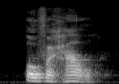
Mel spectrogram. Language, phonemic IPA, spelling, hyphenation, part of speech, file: Dutch, /ˈoː.vərˌɦaːl/, overhaal, over‧haal, noun / verb, Nl-overhaal.ogg
- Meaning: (noun) overland boat ramp; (verb) first-person singular dependent-clause present indicative of overhalen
